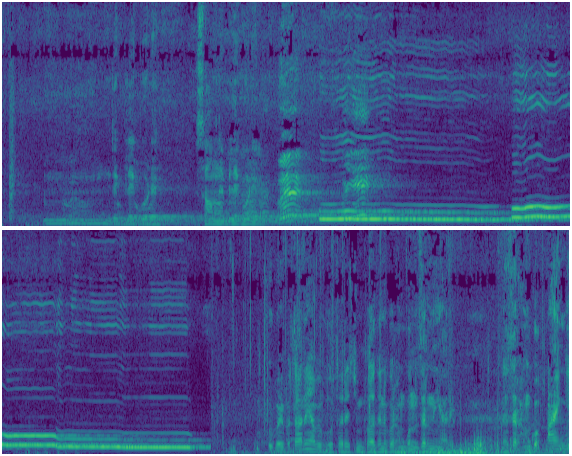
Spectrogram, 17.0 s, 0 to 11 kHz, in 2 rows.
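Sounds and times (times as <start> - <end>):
eerie wordless humming tone: 0.6 - 11.7.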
